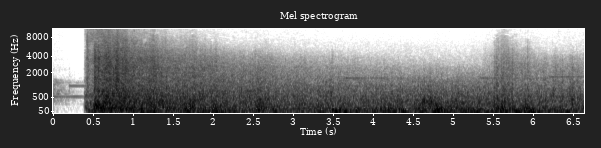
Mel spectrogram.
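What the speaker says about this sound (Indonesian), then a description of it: "Langit merah gelap di atas gerbang Larung Geni retak oleh gelekar petir hitam." Loud, sustained rumbling thunderclap bursts in suddenly after a brief quiet start and rolls on continuously with a deep, heavy boom for several seconds, no voices.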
